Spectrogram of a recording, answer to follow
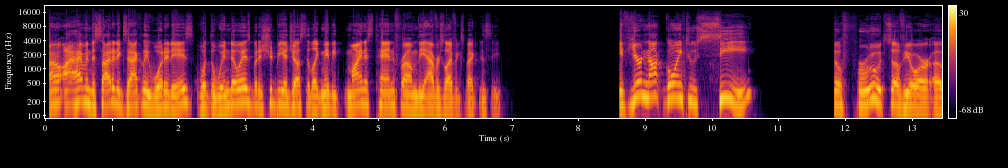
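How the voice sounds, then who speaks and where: Profane male streamer with a clear, highish voice. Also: fairly bright tone, no echo, clean studio sound. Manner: profane, exasperated, argumentative. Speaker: streamer host. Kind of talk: reaction commentary on a live stream.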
